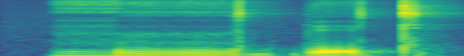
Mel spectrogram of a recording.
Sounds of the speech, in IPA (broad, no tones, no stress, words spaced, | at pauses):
ɦɨːdɓḛtʲ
